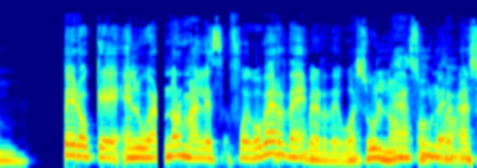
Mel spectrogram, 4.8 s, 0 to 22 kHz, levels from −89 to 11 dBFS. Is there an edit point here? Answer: yes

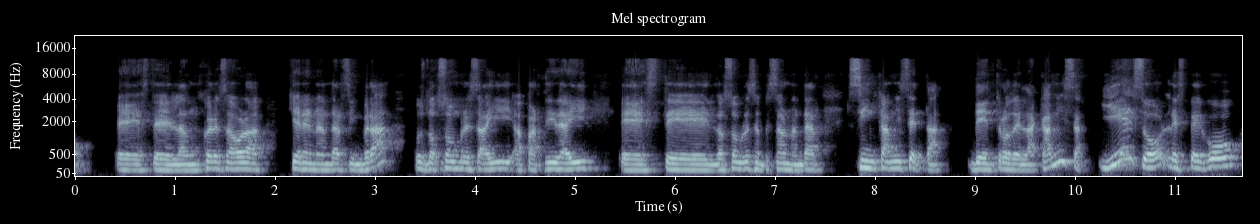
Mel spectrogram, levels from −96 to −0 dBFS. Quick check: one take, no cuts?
no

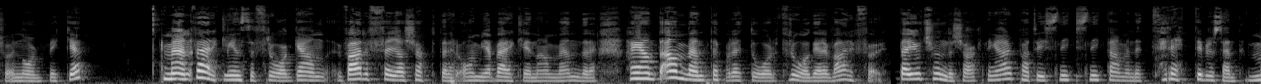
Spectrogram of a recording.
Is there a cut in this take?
yes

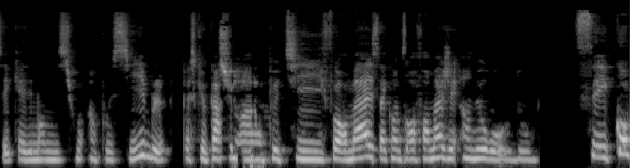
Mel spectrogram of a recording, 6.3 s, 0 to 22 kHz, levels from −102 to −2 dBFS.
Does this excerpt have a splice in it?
yes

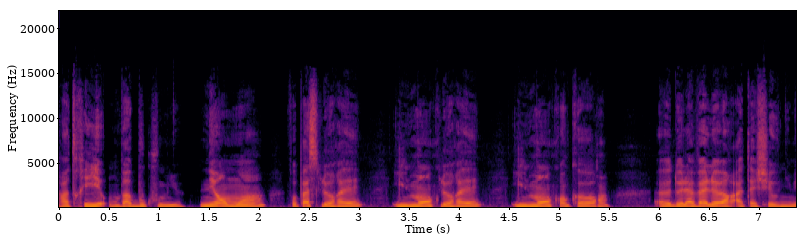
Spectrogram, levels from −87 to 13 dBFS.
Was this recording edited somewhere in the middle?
yes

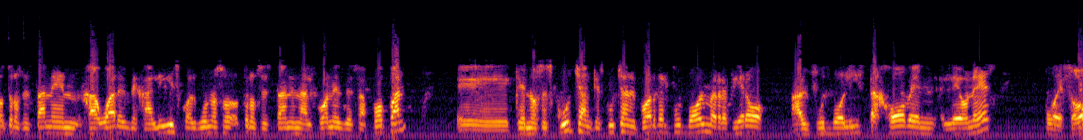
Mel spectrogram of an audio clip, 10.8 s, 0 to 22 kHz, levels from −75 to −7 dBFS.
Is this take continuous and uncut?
yes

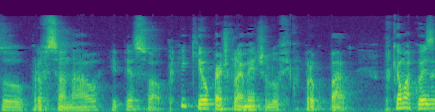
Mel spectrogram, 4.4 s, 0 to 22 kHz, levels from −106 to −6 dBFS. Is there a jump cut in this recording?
no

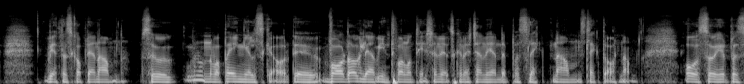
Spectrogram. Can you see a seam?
yes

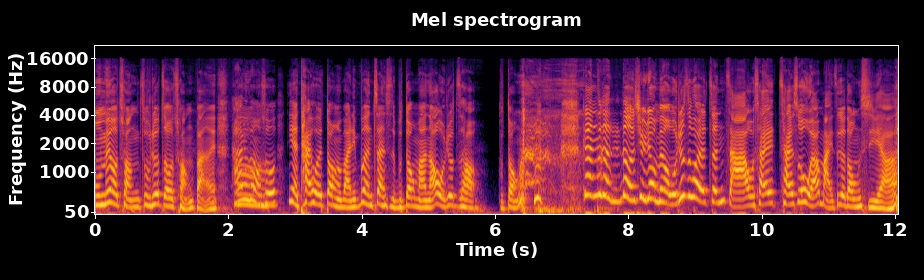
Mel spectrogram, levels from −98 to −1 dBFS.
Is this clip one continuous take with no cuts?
yes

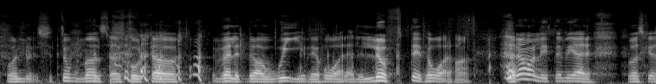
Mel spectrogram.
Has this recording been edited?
yes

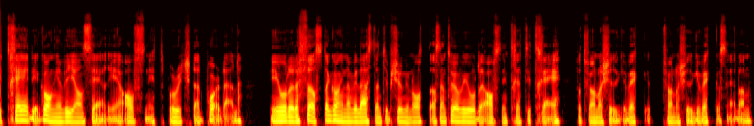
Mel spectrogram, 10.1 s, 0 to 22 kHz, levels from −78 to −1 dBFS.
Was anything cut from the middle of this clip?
no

